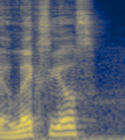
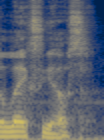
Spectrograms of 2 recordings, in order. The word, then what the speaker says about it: Alexios: And that's why they added, how do you say, Alexios? – Yes, that's why they added Alexios.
